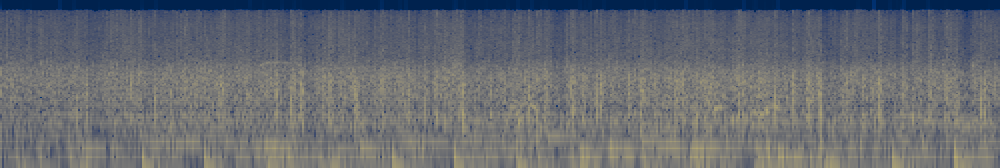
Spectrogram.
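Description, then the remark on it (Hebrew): Sustained audience applause for a performer fills the whole stretch, a dense, steady wash of many hands clapping with no pauses, loud and even throughout, with no voices standing out. “הרבה כפיים ליוסף על התותן!”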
